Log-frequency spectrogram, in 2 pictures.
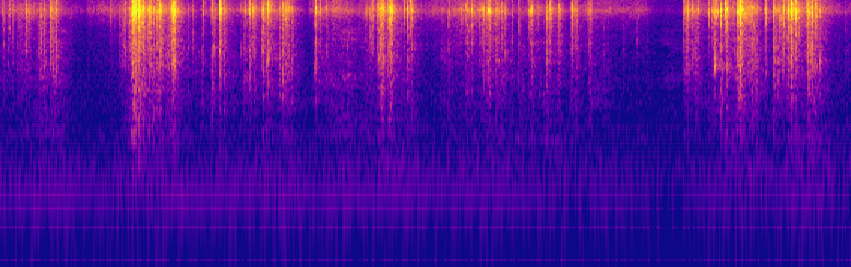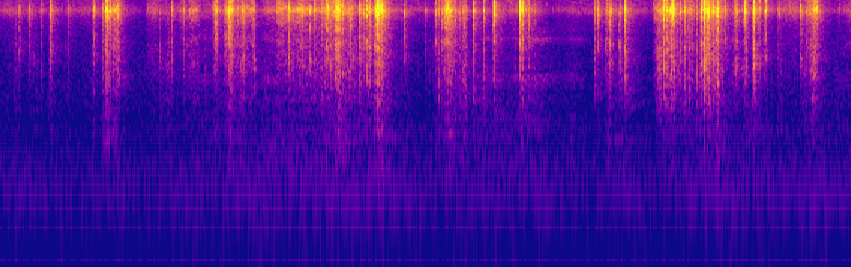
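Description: Spatula spreading génoise sponge batter across a parchment-lined baking tray: irregular soft scrapes and crinkling of the baking paper.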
